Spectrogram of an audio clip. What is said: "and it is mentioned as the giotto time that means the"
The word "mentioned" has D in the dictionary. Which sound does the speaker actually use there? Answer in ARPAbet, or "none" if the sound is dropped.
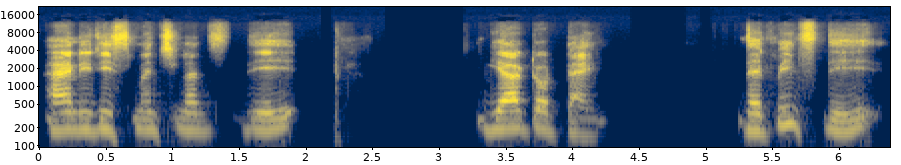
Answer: none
